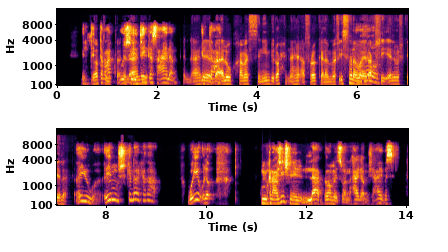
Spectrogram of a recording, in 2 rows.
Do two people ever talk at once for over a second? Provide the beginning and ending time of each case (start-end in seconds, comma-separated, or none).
0.5-1.8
